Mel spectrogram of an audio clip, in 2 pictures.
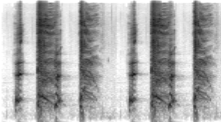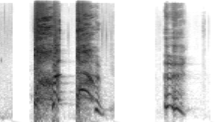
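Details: About eight or nine harsh, voiced cough bursts in short clusters with quiet gaps between, from an adult woman in a coughing sound-effect recording; an ordinary cough.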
